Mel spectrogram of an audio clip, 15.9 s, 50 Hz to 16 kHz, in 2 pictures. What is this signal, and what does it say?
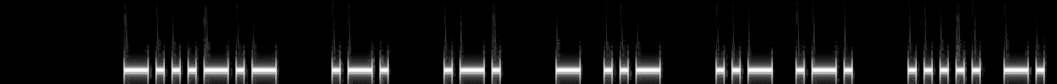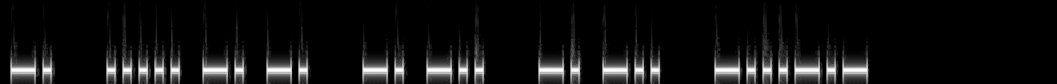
Morse code, heard as a keyed tone, about 20 wpm, 650 Hz. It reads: <BK> R R TU UR 5NN 5NN ND ND <BK>
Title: POTA QSO Practice - 20wpm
